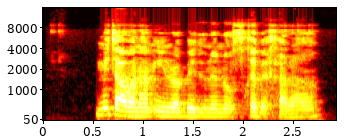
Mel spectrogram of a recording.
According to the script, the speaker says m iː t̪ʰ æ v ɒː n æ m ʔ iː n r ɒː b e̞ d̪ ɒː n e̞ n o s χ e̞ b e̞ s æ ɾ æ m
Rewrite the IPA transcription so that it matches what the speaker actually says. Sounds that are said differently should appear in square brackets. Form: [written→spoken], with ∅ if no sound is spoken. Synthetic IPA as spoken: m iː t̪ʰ æ v ɒː n æ m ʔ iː n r ɒː b e̞ d̪ [ɒː→uː] n e̞ n o s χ e̞ b e̞ [s→x] æ ɾ æ m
